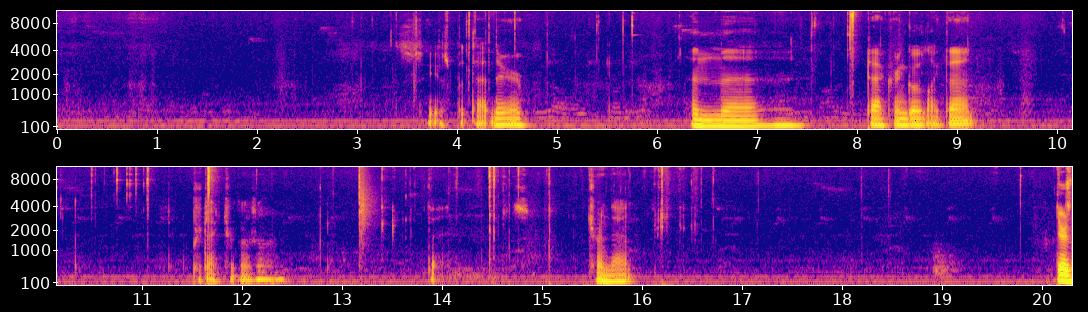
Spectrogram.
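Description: Small plastic parts click and snap together.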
